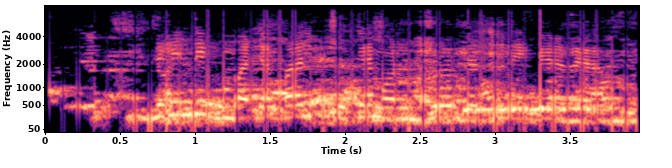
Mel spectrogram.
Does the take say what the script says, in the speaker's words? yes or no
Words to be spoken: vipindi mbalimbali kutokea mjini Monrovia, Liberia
no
